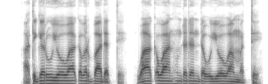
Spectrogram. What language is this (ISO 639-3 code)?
orm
